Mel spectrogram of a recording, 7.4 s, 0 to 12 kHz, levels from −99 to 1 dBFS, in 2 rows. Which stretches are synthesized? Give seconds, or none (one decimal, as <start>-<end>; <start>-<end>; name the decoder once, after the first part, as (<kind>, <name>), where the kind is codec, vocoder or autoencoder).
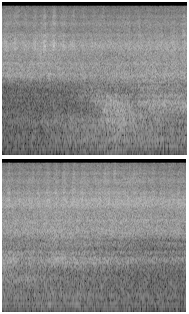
none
